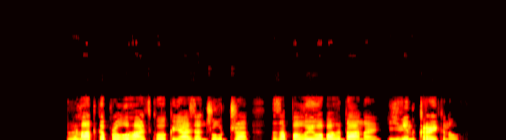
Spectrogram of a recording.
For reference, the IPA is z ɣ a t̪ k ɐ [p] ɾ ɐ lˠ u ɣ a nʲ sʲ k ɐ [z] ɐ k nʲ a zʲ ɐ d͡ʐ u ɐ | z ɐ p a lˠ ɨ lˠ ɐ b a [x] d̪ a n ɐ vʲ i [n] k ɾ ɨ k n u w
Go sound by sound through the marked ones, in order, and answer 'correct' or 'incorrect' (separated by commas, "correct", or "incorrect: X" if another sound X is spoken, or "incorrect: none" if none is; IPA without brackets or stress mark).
correct, incorrect: ɣ, incorrect: ɣ, correct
